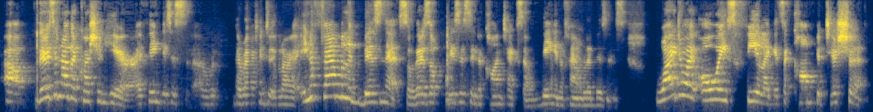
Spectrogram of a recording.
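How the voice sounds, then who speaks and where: A woman moderating a panel, briskly reading out audience questions and passing them on. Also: medium pitch, sing-song, pushed and bright, reverberant, poor audio.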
